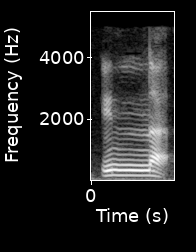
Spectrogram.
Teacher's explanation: إن حرف غن مشدد يغن مقدار حركتين · Term: غنة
